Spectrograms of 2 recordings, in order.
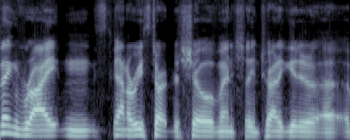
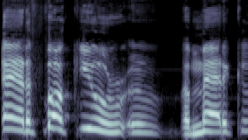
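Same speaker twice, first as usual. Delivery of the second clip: attempted Jamaican accent, much higher pitch; 11 semitones higher, 3 dB louder than usual. Imagining what Kofi from Jamaica would say to America, in an attempted Jamaican accent as Kofi. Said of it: "It was my attempt".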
